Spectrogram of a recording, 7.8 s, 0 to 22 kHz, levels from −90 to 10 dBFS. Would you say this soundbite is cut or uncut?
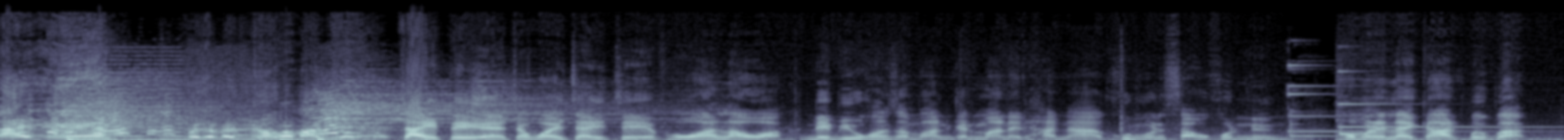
cut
